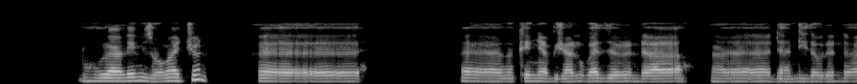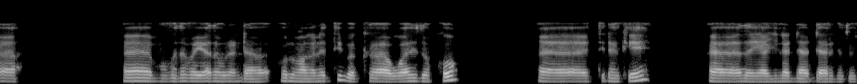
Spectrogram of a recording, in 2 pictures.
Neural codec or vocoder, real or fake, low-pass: vocoder, 22.05 kHz, 80 mel bands, HiFi-GAN; fake; 7.2 kHz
